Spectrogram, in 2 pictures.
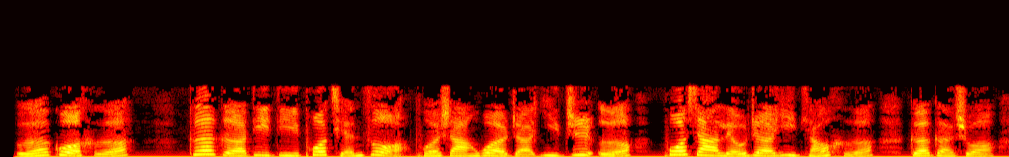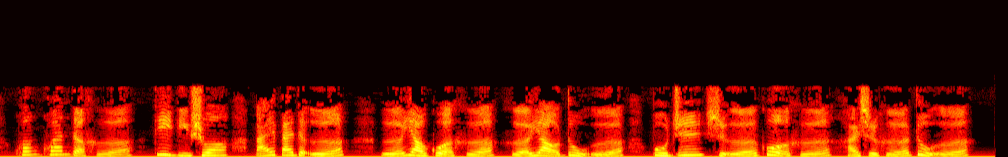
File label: chinese tongue twister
